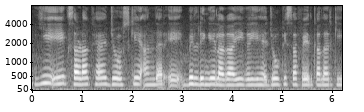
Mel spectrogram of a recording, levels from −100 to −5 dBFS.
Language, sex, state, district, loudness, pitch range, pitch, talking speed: Hindi, female, Punjab, Pathankot, -16 LUFS, 205-225 Hz, 215 Hz, 165 wpm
